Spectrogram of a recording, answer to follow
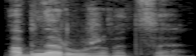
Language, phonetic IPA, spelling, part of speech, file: Russian, [ɐbnɐˈruʐɨvət͡sə], обнаруживаться, verb, Ru-обнаруживаться.ogg
- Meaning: 1. to be revealed, to be discovered, to be found, to show 2. passive of обнару́живать (obnarúživatʹ)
